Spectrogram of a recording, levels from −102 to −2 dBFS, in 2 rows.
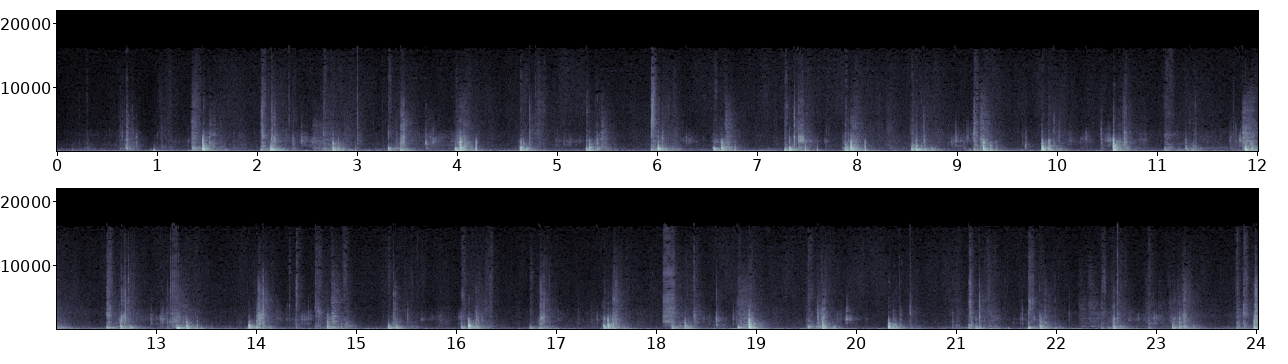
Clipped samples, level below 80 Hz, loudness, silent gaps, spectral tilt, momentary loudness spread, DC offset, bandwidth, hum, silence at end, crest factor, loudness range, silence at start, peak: under 0.1%; -54 dBFS; -41 LUFS; none; -7 dB/octave; 20 LU; under 0.1%; 16.5 kHz; none; 0 s; 28 dB; 4 LU; 0 s; -12 dBFS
